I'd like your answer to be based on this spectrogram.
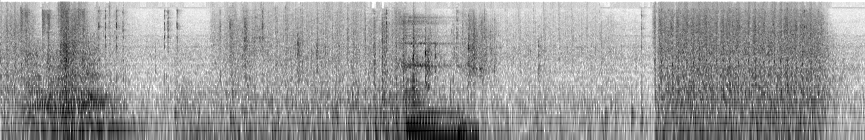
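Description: Rapid video game gunfire from the shooter Arsenal comes in dense bursts, with a heavy loud stretch in the middle and another sustained volley near the end.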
